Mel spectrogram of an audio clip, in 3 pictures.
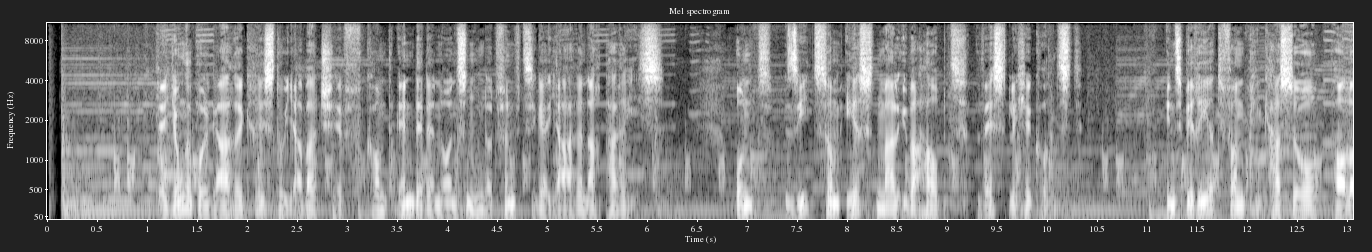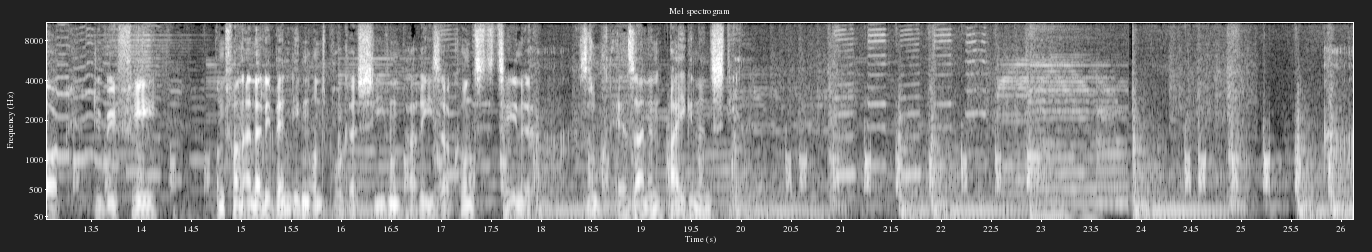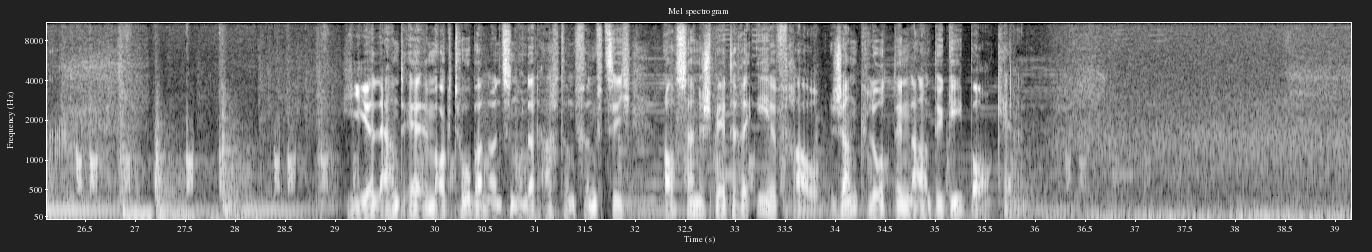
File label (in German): Doku Kommentar Künstler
